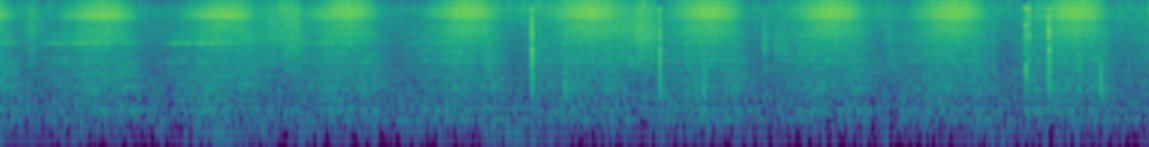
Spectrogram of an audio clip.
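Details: ResMed AirCurve ST bilevel positive airway pressure (BiPAP) machine: rhythmic swells of airy hissing airflow with a few sharp clicks in a small room.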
